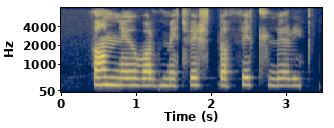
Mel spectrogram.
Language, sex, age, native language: Icelandic, other, 10, Icelandic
